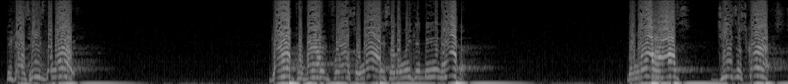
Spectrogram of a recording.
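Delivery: loud, high, hammering pulpit climax; thundering gospel preacher; preaching at full force. Acted. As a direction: proclaim it to the whole church.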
